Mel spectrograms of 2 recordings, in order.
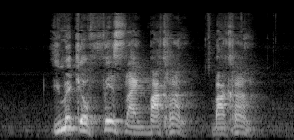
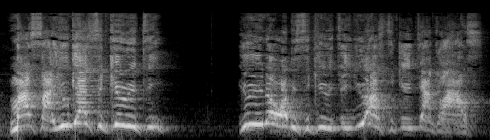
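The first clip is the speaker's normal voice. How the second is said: angry shout; 7 semitones higher than usual. Acted. Yelling back at the arguer.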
